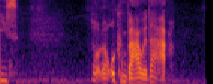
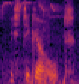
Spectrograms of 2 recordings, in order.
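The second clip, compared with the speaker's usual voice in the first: normal talking voice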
